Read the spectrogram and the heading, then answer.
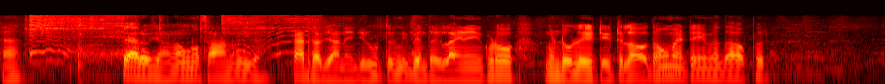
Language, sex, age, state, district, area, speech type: Dogri, male, 30-45, Jammu and Kashmir, Reasi, rural, spontaneous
